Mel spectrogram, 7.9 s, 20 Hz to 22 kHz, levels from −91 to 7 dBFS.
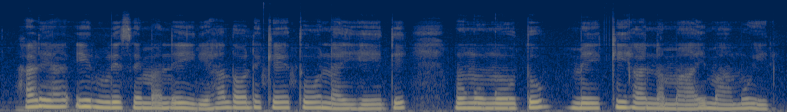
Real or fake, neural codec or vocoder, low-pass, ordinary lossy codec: fake; vocoder, 48 kHz, 128 mel bands, Vocos; 19.8 kHz; none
